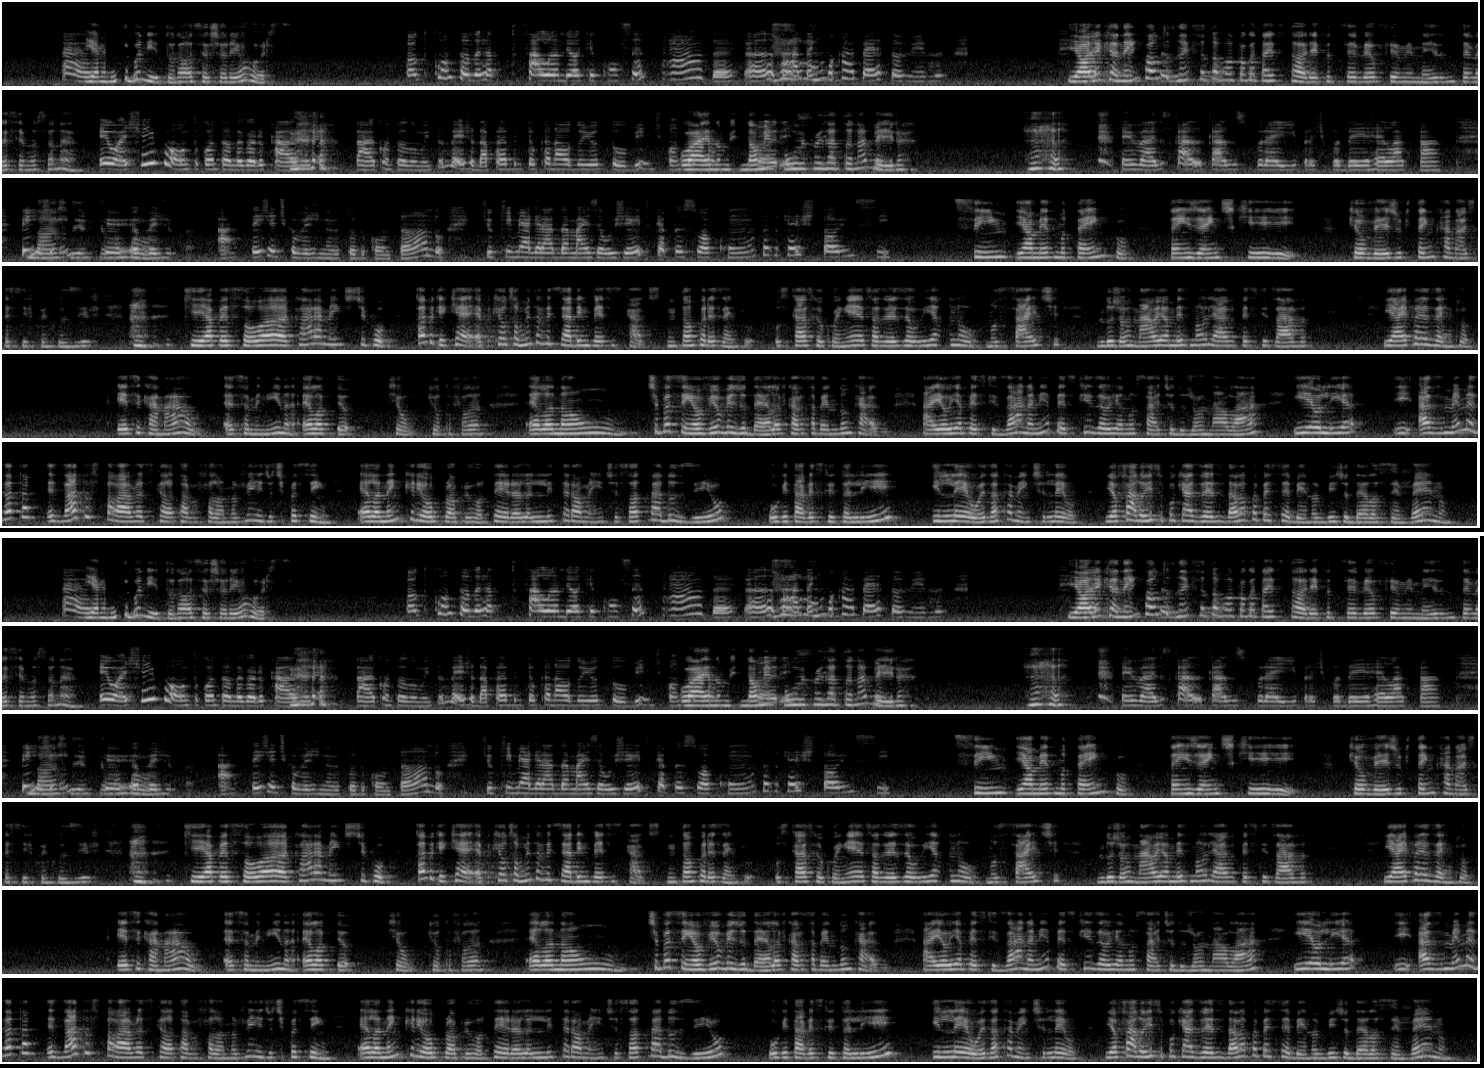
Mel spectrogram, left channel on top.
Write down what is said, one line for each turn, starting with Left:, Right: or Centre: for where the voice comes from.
Left: É.
Right: E é muito bonito. Nossa, eu chorei horrores.
Left: Só tu contando, eu já tô falando, eu aqui concentrada. Eu
Right: <laughs>
Left: tava até com a boca aberta ouvindo.
Right: E
Left: Imagine
Right: olha que eu nem conto,
Left: filme,
Right: nem
Left: sim.
Right: sou tomou pra contar a história. Quando você vê o filme mesmo, você vai se emocionar.
Left: Eu achei bom tu contando agora o caso.
Right: <laughs>
Left: Achei que tu tava contando muito bem. Já dá pra abrir teu canal do YouTube de contação
Right: Uai, não, me-
Left: de histórias.
Right: não me empurra que eu já tô na
Left: <laughs>
Right: beira. <laughs>
Left: Tem vários ca- casos por aí para te poder relatar. Tem
Right: Nossa,
Left: gente
Right: ia ser
Left: que
Right: uma
Left: eu
Right: boa.
Left: vejo, ah, tem gente que eu vejo no YouTube contando que o que me agrada mais é o jeito que a pessoa conta do que a história em si.
Right: Sim, e ao mesmo tempo, tem gente que, que eu vejo que tem um canal específico, inclusive, que a pessoa claramente, tipo, sabe o que que é? É porque eu sou muito viciada em ver esses casos. Então, por exemplo, os casos que eu conheço, às vezes eu ia no, no site do jornal e eu mesma olhava, pesquisava. E aí, por exemplo, esse canal, essa menina, ela eu- que eu, que eu tô falando, ela não. Tipo assim, eu vi o vídeo dela, eu ficava sabendo de um caso. Aí eu ia pesquisar, na minha pesquisa, eu ia no site do jornal lá e eu lia e as mesmas exata- exatas palavras que ela tava falando no vídeo, tipo assim, ela nem criou o próprio roteiro, ela literalmente só traduziu o que estava escrito ali e leu, exatamente, leu. E eu falo isso porque às vezes dava para perceber no vídeo dela, você vendo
